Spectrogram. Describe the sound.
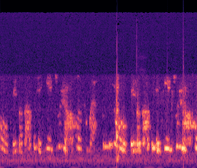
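A radio plays steadily through a narrow, tinny phone line, its voices and sounds continuous and fairly loud, with a couple of sharp clicks partway through.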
